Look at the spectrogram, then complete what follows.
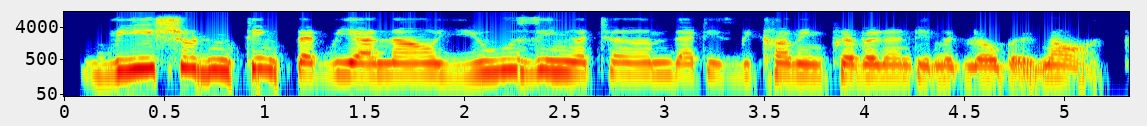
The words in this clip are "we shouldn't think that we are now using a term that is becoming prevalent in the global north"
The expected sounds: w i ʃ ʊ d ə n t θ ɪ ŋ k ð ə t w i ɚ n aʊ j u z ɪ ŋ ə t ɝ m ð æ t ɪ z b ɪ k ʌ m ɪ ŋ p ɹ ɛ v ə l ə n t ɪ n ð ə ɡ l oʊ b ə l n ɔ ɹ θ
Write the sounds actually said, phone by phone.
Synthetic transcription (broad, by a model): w i ʃ ʊ d ə n t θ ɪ ŋ k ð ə t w i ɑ n aʊ j u z ɪ ŋ ə t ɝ m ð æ t ɪ z b ɪ k ʌ m ɪ ŋ p ɹ ɛ v ə l ə n t ɪ n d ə ɡ l oʊ b ə l n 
